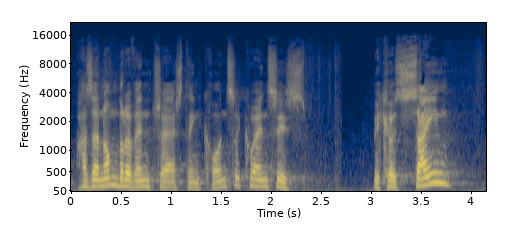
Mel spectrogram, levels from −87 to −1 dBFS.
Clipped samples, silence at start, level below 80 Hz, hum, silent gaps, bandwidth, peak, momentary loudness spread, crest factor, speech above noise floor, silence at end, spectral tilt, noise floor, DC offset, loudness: under 0.1%; 0.05 s; -52 dBFS; none; none; 15.5 kHz; -2 dBFS; 12 LU; 18 dB; 33 dB; 0.3 s; -5.5 dB/octave; -52 dBFS; under 0.1%; -20 LUFS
